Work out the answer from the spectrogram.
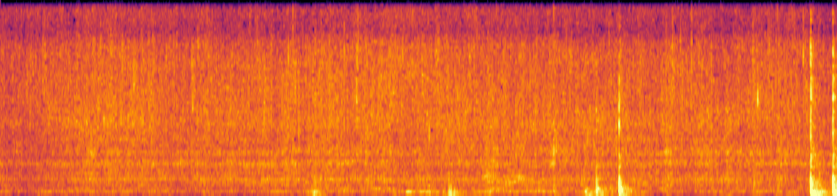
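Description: Boneless chicken pieces frying in oil with spices in a nonstick karahi, sizzling steadily while stirred with a silicone spatula, with a few knocks of the spatula against the pan. The chicken is being bhuna'd, stir-fried in its spices until cooked through.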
